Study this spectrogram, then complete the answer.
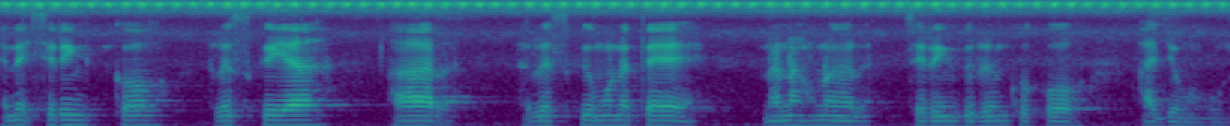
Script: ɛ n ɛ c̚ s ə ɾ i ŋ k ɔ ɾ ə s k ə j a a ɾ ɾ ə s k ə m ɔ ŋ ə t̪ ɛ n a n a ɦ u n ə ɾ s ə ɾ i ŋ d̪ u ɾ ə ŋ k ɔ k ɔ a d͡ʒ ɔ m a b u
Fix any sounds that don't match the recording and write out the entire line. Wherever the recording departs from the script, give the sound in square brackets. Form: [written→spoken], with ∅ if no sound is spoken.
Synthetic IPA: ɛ n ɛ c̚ s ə ɾ i ŋ k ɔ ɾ ə s k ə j a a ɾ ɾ ə s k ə m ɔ [ŋ→n] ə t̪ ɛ n a n a ɦ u n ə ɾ s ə ɾ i ŋ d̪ u ɾ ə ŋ k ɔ k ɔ a d͡ʒ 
